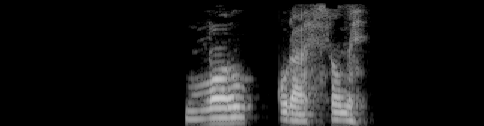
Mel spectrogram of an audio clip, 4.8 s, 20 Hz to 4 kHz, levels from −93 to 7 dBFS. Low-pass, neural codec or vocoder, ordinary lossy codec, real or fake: 3.6 kHz; none; MP3, 32 kbps; real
